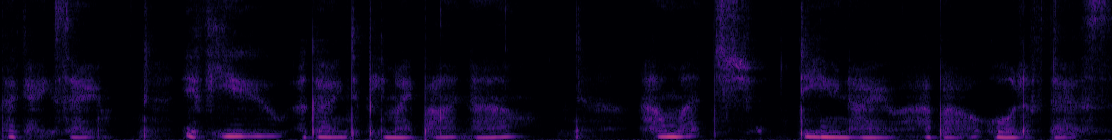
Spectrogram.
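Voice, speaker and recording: A woman playing a reluctant loner demon hunter in an ASMR roleplay, soft-spoken and whispering, with a casual, halting delivery. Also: high-pitched, fairly even intonation. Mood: doubtful, relenting. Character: seasoned female demon hunter, reluctant loner, guarded but caring.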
